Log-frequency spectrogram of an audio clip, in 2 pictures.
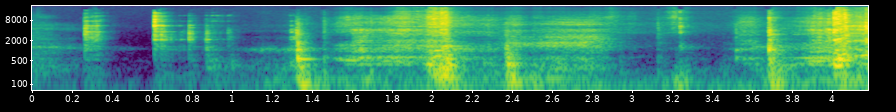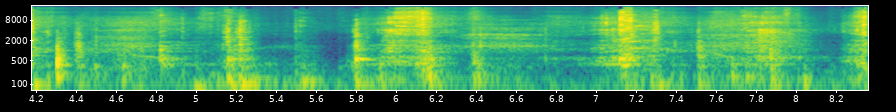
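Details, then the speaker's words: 1930s two-stroke mower engine, previously seized, freed with oil and turned by hand: slow, uneven scraping rasps with a metallic ring. Bent flywheel fan blades are catching on the leg. "That metallic noise you can hear as this fan is slightly bent. Ah, that's this fan blade here. And this fan blade here. It's catching on this bloody leg."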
